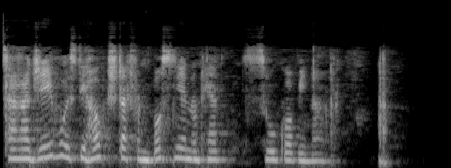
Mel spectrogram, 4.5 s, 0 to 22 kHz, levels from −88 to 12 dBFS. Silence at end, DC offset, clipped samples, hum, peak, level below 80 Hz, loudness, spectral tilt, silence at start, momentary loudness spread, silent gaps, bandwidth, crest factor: 0.65 s; under 0.1%; under 0.1%; none; -2 dBFS; -60 dBFS; -18 LUFS; -3 dB/octave; 0 s; 16 LU; none; 9.2 kHz; 20 dB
